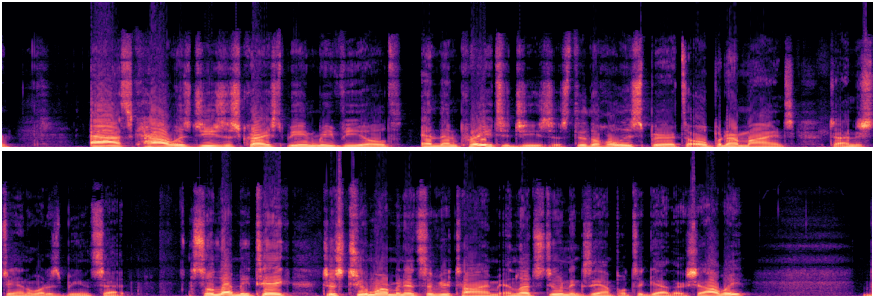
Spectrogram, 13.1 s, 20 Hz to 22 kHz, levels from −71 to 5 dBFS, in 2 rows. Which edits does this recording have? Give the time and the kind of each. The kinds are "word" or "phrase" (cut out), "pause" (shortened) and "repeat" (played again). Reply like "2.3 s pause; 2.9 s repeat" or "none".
3.1 s pause; 7.7 s pause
